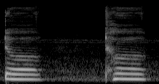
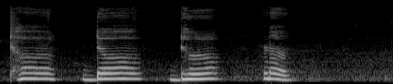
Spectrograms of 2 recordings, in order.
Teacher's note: टवर्ग में जो मूर्धा होती है उसे छूती है वायु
